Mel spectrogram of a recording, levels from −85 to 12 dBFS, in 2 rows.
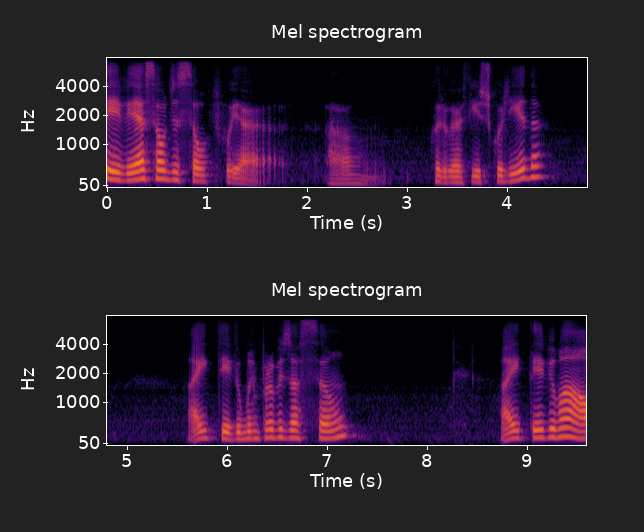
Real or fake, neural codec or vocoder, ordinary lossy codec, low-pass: fake; codec, 16 kHz, 0.7 kbps, FocalCodec; none; 7.2 kHz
